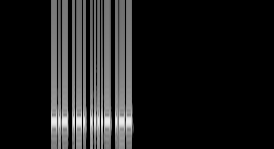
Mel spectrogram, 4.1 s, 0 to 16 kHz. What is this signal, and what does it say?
Morse code, heard as a keyed tone, about 41 wpm, 700 Hz. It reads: KR4W
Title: USA Call Signs - 4 Characters - Repeated 3x - 45wpm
